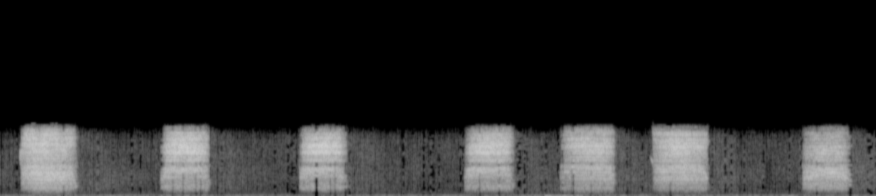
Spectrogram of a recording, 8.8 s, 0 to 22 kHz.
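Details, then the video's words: Barn owl chicks begging at feeding time, 06:57 on 13 September 2019, Friesland nature reserve: seven loud rasping hisses, each about half a second long, coming roughly every second with brief quiet gaps. "Kerkuil It Fryske Gea 2019 09 13 06 57 voedering"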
